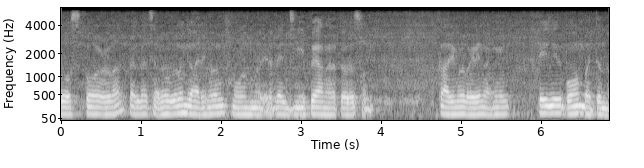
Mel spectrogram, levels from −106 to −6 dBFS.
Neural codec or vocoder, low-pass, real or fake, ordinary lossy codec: codec, 16 kHz, 4 kbps, FunCodec, trained on LibriTTS, 50 frames a second; 5.4 kHz; fake; none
